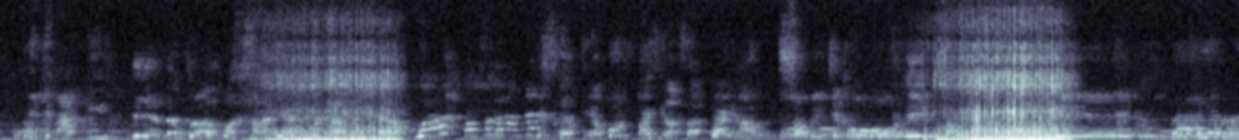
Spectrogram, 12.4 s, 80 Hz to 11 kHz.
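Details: Person napping who fell asleep within 30 seconds: two loud, rough snores on the in-breath with a quieter stretch between, over background talk or TV; snoring.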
